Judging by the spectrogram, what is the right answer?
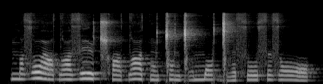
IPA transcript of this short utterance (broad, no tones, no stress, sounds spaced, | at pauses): n ə zˤ o j ə dˤ ʉ z e ʈ͡ʂʰ o dˤ ɛ t õ ǀ õ ɡ͡ǀ ɔ m ɔ ɡ͡ǀ ɛ s o s ə z ɔ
